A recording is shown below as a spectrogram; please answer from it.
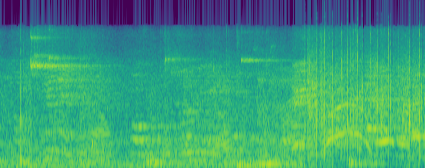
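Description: A basketball bouncing on a hardwood gym floor as it is dribbled up the court, with short high squeaks of sneakers. From about three seconds in, spectators' voices and calls rise over it.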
